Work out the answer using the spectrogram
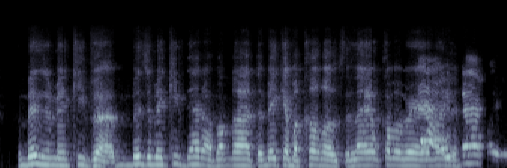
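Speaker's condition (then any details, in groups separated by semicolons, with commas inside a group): Cerebral palsy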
